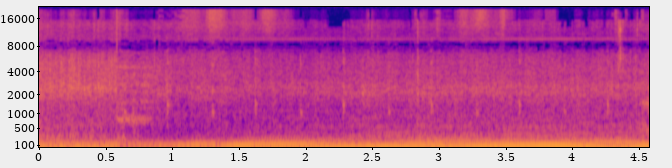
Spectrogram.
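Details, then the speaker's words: Car after reinstalling OEM rear shocks/suspension: steady low road rumble with one soft thump over a bump, no rattle or clunk; suspension sounds tight and healthy. "something tells me it's probably not going to Rattle it hasn't yet and I could pick up on it by now"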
